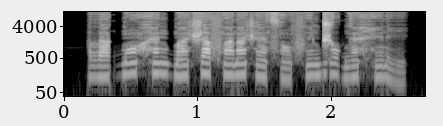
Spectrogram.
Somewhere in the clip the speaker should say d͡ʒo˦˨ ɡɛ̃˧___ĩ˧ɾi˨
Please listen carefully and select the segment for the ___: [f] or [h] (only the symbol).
h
